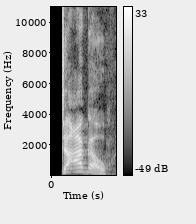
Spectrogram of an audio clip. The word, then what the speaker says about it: Dago: Dago in Tampa, Florida, listening on the Catholic Answers Live app.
